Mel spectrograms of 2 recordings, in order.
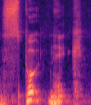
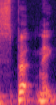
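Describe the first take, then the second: First: The first vowel sounds like the one in butcher. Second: The first vowel is not like butcher's vowel. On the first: The speaker calls it right. "As in butcher" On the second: The speaker calls it wrong. "I'm not pronouncing Sputnik correctly"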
